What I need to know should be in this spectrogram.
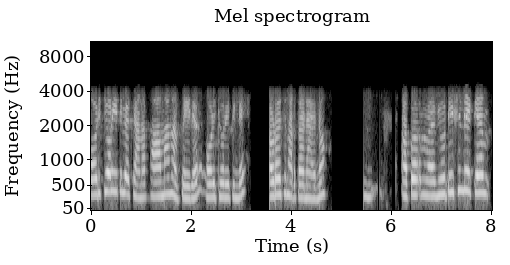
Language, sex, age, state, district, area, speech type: Malayalam, female, 18-30, Kerala, Idukki, rural, conversation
